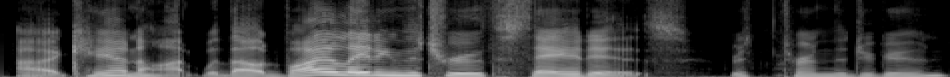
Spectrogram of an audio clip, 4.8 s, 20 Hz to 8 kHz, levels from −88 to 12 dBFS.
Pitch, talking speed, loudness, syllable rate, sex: 190 Hz, 150 wpm, -19 LUFS, 4.3 syllables/s, female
